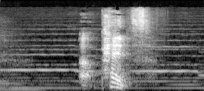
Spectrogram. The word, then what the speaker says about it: Penth: Penth. Penth. Yeah. I love it. Just one syllable.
